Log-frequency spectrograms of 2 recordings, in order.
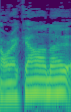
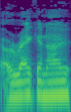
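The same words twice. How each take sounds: First: The word is said the British way. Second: The word is said the American way. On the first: "British people say oregano" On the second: "Americans say oregano"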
